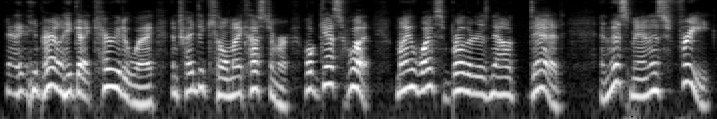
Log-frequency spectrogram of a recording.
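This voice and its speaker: A man's voice: high-pitched, very animated, brisk, sharp tone, pitched above the performer's own voice, exaggerated voice. A man voicing a panicky, nervous little art dealer and cheat in a dramatic story reading, blurting his lines frantically. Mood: defensive, nervous.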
